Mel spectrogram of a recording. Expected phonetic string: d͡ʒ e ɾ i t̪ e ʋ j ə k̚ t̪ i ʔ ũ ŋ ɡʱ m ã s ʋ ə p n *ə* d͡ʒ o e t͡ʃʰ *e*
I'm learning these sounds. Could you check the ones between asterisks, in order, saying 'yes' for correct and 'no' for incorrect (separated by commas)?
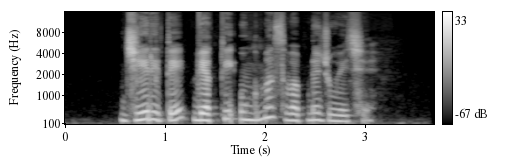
yes, yes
